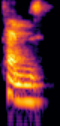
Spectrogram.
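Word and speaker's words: Thames: river the river yeah be careful of the pronunciation mm-hmm yeah so River tens tens tens very strange it's a spell like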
